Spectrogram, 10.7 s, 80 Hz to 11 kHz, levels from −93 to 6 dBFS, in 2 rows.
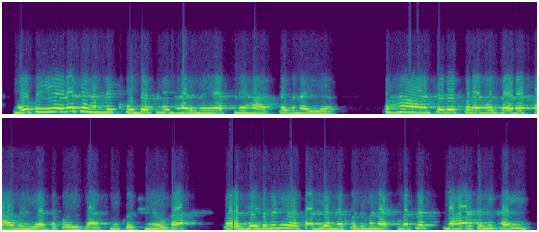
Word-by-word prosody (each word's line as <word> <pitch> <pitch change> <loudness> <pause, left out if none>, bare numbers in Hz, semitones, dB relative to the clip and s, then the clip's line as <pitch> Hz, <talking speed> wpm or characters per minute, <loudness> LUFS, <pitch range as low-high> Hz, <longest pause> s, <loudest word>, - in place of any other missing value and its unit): वो 260 +4 +3
तो 330 - +1
ये 330 - +2
है 345 - +6
ना 375 - +4
कि 380 - +2
हमने 290 0 +1
खुद 280 -3 +1
अपने 275 0 0
घर 235 -2 0
में 230 +1 -1
या 235 - +4
अपने 240 +2 -3
हाथ 235 -4 0
से 250 - +1
बनाई 220 -5 -2
है। 200 -1 -2 0.5
तो 305 - 0
हाँ 285 -3 +2
चलो 280 0 +3
थोड़ा-बहुत 250 -1 +1
ज़्यादा 235 -1 +4
खा 215 -3 +1
भी 245 - -2
लिया 220 -1 +2
तो 235 - -4
कोई 210 +1 -1
बात 190 -1 0
नहीं 220 - -4
कुछ 205 0 -4
नहीं 230 -1 0
होगा। 210 - +1 0.4
पर 250 -1 +3
गिल्ट 270 +3 +2
भी 300 +1 0
नहीं 305 +1 +1
होता 260 -3 +2
की 270 - +2
अब 265 - +2
मई 235 - +2
खुद 225 -1 -3
बनाती 235 -3 -1
मतलब 300 +7 -1 0.2
बाहर 265 +2 +3
से - - +3
नहीं 280 - -1
खाई। 315 -6 0
245 Hz, 265 wpm, -10 LUFS, 225-280 Hz, 0.5 s, है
